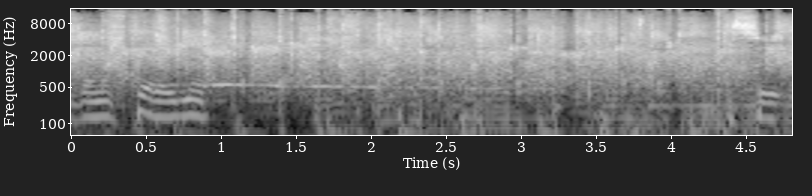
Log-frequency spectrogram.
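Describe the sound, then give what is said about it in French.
Steady crowd applause at a live band performance for a guitarist, a dense wash of many hands clapping, with a few cheers and voices calling out over it. “… aussi à la guitare. Voilà, qu'on applaudit, ouais, parce que les deux guitares, elles sont vraiment géniales, Bravo.”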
